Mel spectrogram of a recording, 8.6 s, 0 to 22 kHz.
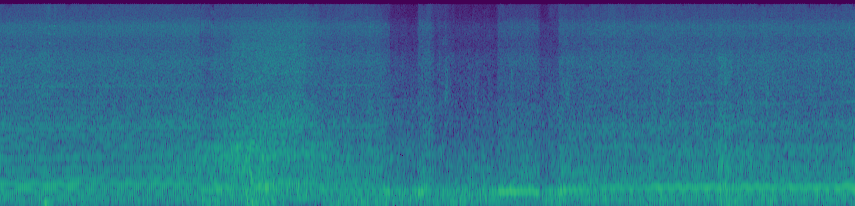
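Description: A Saleen F150 truck engine revs hard while driving off-road in Forza Horizon 5, a loud continuous roar that rises and falls with gear changes across the whole stretch.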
